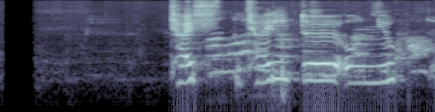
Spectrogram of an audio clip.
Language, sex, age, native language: Icelandic, male, 9, Icelandic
